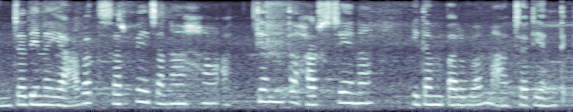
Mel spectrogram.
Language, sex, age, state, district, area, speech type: Sanskrit, female, 18-30, Odisha, Jajpur, rural, spontaneous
